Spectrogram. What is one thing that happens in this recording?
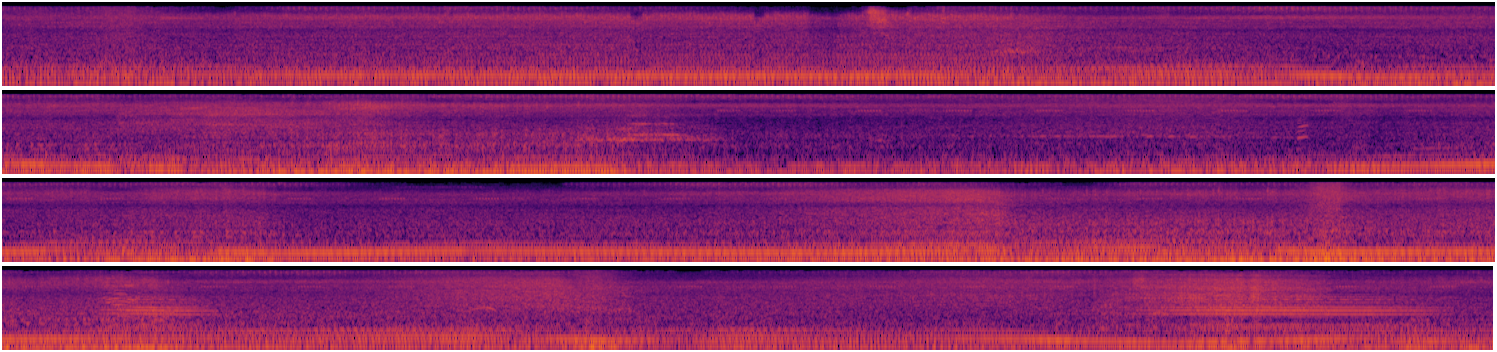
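A car engine hums and revs up and down as it drives fast.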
